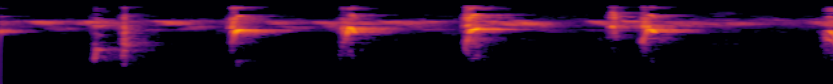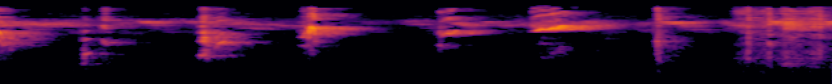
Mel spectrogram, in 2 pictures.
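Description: Olive-backed Sunbird giving a fast, chattering song of thin, very high, sharp down-slurred notes and brief buzzy trills, about two notes each second.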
